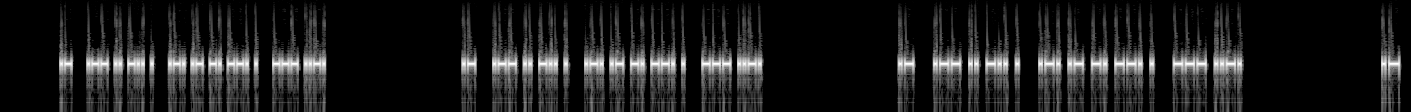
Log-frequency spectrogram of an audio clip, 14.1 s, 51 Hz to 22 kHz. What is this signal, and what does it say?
Morse code, heard as a keyed tone, about 44 wpm, 700 Hz. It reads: A WIDE RANGE OF A WIDE RANGE OF A WIDE RANGE OF A
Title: Speed-Racing - Sets of 4 Words 35wpm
